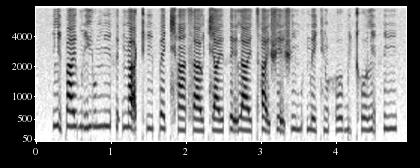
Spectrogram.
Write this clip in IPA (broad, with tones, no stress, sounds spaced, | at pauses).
l ḭ˦˨ p a˦ ɪ̯ b ĩ˦˨ j u˦ ŋ i˦ θ ɪ˦ ʔ ŋ ä̰˦˨ kʰ i˨ p ɛ˦ t͡ɕʰ ã˨ sʰ a˨ ʊ̯ t͡ɕ a˨ ɪ̯ θ ḛ˦˨ ɪ̯ l a˨ ɪ̯ tʰ a̰˦˨ ɪ̯ ʃ ḛ˦˨ ɪ̯ ʃ ĩ˦ b ʊ˦ ʔ m e˨ t͡ɕ ũ˨ h o˦ ʊ̯ b ḭ˦˨ kʰ o˦ l ĩ˦˨ θ ĩ˦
